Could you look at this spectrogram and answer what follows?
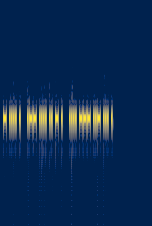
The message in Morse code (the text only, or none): THE WHITE HOUSE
